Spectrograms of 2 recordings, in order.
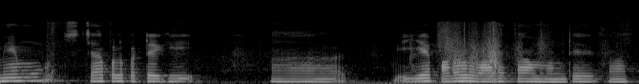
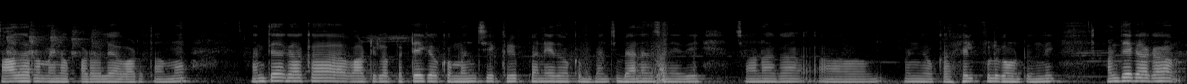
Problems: background sounds at intervals, low volume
